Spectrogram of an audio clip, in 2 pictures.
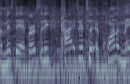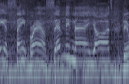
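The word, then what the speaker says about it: Equanimeous St. Brown: Kaiser to Equanimous St. Brown, 79 yards. Did I pronounce his name right after that?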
